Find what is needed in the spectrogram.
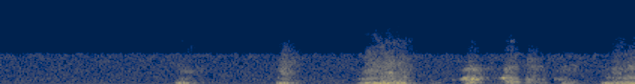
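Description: Near silence, then a few faint, short murmurs of a person's voice from about a second in.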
